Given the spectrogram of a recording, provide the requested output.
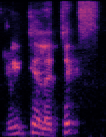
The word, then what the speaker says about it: Retailetics: So it's Retailetics, and the reason we came up with that is because we are essentially a data company.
